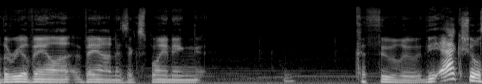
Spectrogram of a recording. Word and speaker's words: Cthulhu: Oh, it's Oh, okay, yeah, and he said it's supposed to be like the H is supposed to be like guttural thickness, like you said, like unpronounceable, like Yeah.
